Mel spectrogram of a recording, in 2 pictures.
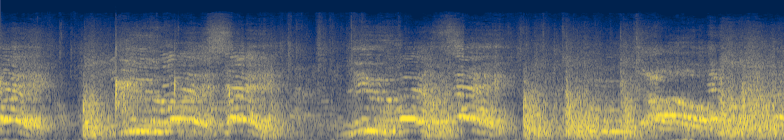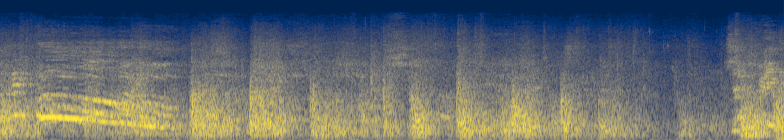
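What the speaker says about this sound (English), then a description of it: "Crowd trying to get him fired up as well with the USA chants as usual" A crowd at a live wrestling event with a play-by-play commentator, chanting rhythmically and loudly, with thuds from the ring mixed in and a commentator talking over the noise.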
